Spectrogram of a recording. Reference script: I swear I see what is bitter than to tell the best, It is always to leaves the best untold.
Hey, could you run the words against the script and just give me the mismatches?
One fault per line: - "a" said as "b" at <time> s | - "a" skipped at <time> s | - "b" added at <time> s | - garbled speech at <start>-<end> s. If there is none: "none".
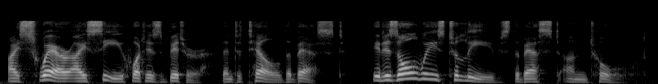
none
